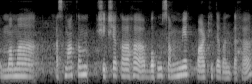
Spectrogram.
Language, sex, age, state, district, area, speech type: Sanskrit, female, 45-60, Karnataka, Chamarajanagar, rural, spontaneous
